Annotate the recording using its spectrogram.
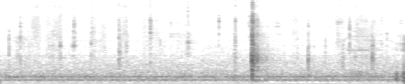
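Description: Faint clicks and light handling noises from a microwave control board and its plastic parts being worked by hand, with one sharper click about two and a half seconds in, over a steady low hum.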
